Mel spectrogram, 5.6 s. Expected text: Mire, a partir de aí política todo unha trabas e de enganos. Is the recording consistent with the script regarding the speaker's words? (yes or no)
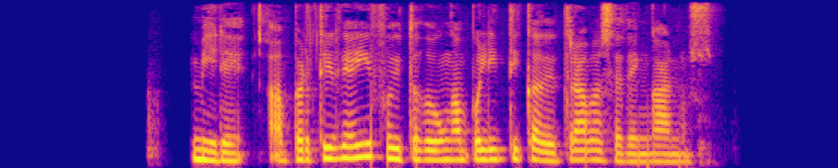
no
